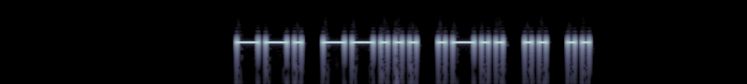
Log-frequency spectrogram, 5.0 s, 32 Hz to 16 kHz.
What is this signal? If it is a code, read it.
Morse code, heard as a keyed tone, about 25 wpm, 700 Hz. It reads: G7LII
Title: DXCC-100 Call Signs - 5 Characters - 25wpm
